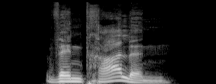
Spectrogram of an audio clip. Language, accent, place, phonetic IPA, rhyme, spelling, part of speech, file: German, Germany, Berlin, [vɛnˈtʁaːlən], -aːlən, ventralen, adjective, De-ventralen.ogg
- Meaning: inflection of ventral: 1. strong genitive masculine/neuter singular 2. weak/mixed genitive/dative all-gender singular 3. strong/weak/mixed accusative masculine singular 4. strong dative plural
